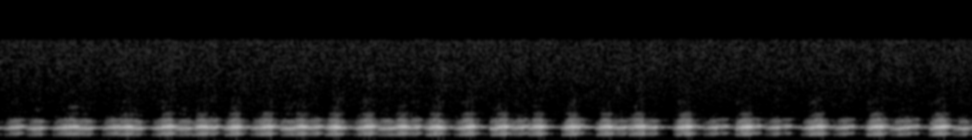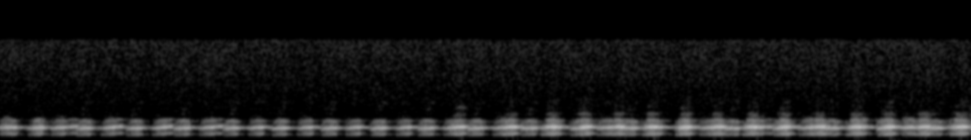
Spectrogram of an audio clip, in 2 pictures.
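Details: Night chorus of tree frogs at a forest pond in north-east Italy, mid-April: fast repeated raspy notes from several frogs blend into a continuous pulsing drone, a soft low murmur now and then underneath.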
